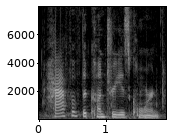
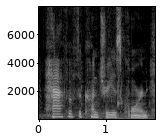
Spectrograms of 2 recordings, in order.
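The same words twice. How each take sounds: The two takes are said the same way.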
